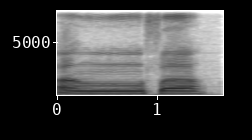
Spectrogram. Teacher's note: nunnya dibaca samar tidak terlalu jelas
